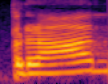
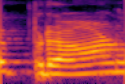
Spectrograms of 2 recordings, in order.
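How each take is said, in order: First: प्राण ending in plain dental n; wrong प्राण. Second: प्राण ending in retroflex ण; correct प्राण. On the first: Teacher shows the misspelling, प्राण with plain n. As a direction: say प्राण as "praan" with न. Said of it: "नहीं होता है". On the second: Teacher gives the correct word, प्राण with retroflex n. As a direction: curl the tongue to end प्राण. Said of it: "होता है". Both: Shown as a demonstration.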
